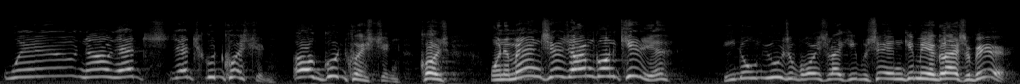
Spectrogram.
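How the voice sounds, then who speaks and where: An actor playing a garrulous, excitable livery stable owner in an old-time radio western, with an American Western accent and a rambling, hesitant folksy way of talking. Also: male voice, extremely high pitch, a little slow. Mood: hesitant, uneasy.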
